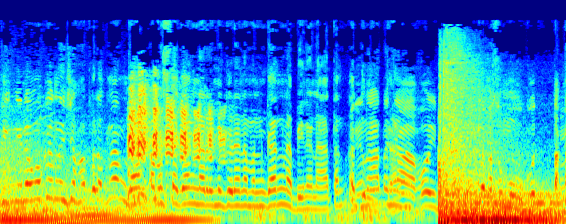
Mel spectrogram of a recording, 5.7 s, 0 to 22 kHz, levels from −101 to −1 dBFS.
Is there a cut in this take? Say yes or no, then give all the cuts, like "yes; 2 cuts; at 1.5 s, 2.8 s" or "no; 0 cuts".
no; 0 cuts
